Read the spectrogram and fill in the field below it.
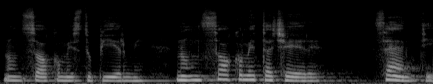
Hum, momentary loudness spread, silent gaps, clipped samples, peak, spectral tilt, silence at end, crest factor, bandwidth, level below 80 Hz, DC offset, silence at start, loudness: none; 8 LU; none; under 0.1%; -16 dBFS; -6 dB/octave; 0 s; 16 dB; 15.5 kHz; -64 dBFS; under 0.1%; 0.05 s; -31 LUFS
